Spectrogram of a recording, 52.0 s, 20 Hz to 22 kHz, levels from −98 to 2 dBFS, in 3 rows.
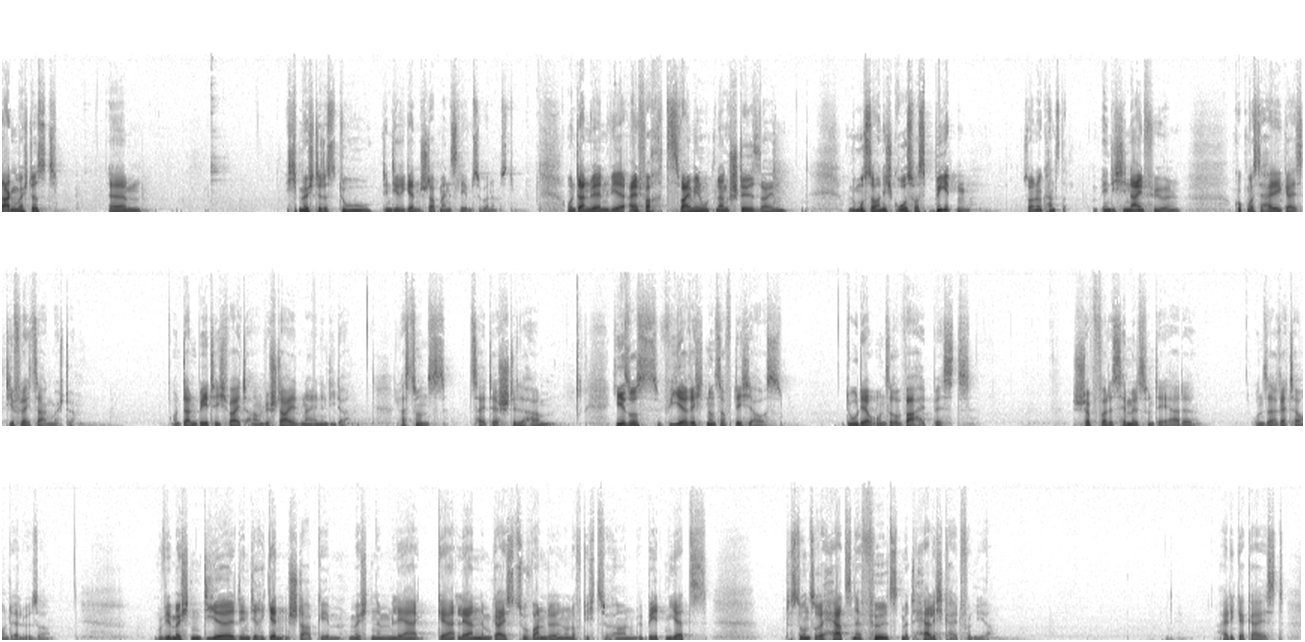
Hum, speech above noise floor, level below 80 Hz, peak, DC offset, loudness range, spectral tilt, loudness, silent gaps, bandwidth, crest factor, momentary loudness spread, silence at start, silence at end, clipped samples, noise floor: none; 48 dB; -78 dBFS; -6 dBFS; under 0.1%; 9 LU; -5 dB/octave; -31 LUFS; none; 14.5 kHz; 26 dB; 18 LU; 0 s; 0.25 s; under 0.1%; -79 dBFS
